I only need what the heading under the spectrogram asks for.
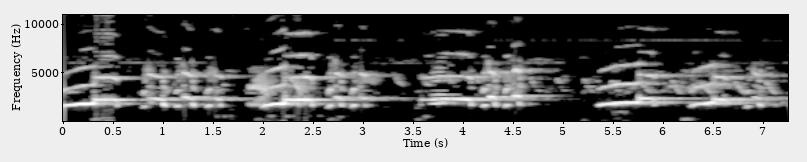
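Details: Eagle calling in four bursts of sharp, whistled notes with rising and falling strokes, clustered and repeated roughly every one and a half seconds, with brief silent gaps between bursts.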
